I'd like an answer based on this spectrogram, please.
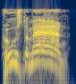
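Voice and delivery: loud, high, slow chant; rousing shout. A narrator's reading. Motivational chant during the exercise, loud shout. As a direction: yell it out to fire him up.

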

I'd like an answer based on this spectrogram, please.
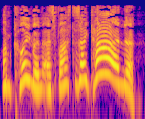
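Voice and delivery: high, loud, slow indignant shout. Acted. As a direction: shout up offended. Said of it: "shouted back up indignantly".

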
